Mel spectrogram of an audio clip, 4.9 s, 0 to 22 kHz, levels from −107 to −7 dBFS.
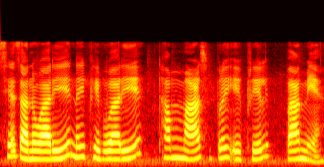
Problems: constant background noise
